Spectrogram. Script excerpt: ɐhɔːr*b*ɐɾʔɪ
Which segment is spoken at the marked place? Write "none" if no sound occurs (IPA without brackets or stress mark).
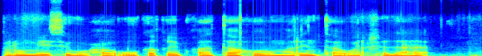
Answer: m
